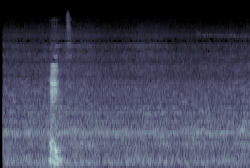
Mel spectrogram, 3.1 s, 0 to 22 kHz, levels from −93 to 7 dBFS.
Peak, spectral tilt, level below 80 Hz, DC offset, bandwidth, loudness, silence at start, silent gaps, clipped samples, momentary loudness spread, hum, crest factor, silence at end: -4 dBFS; -5 dB/octave; -52 dBFS; under 0.1%; 14 kHz; -28 LUFS; 0.05 s; none; under 0.1%; 16 LU; 50 Hz at -55 dBFS; 26 dB; 0 s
